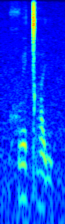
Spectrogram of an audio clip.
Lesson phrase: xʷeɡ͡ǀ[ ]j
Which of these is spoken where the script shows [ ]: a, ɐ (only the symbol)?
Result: a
